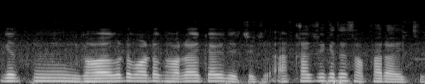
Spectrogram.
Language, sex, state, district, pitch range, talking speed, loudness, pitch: Odia, male, Odisha, Khordha, 135-155 Hz, 155 wpm, -19 LUFS, 145 Hz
